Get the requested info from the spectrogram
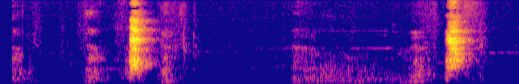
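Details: Cavalier King Charles Spaniel puppy barking at its own reflection in a mirror indoors: two sharp, loud yaps about three seconds apart, with softer grumbling and whining sounds between them.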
